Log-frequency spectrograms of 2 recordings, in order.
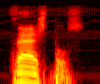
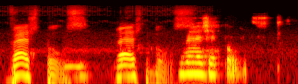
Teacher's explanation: Então, a tendência, né, é que o falante de português tem tipo essa sílaba tônica lá para o final, mas não, tá? É a primeira sílaba. Vegetables, repeat with me.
